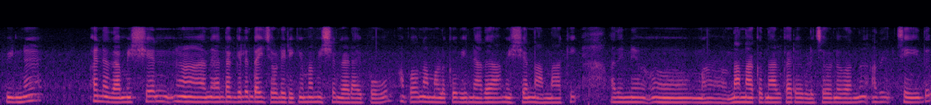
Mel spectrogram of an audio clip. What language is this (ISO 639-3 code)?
mal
